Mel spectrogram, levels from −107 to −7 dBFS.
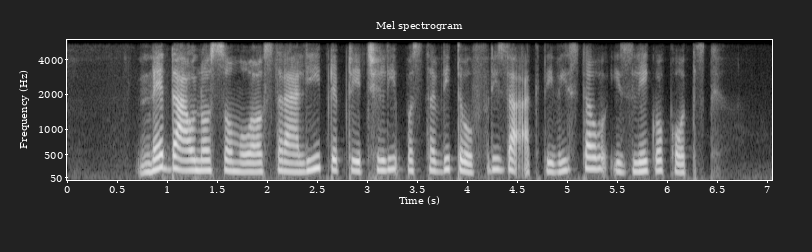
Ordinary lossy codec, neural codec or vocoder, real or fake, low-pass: none; codec, 16 kHz in and 24 kHz out, 0.6 kbps, FocalCodec, streaming, 2048 codes; fake; 5.4 kHz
